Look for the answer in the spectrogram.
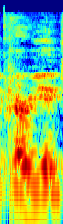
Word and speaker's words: Perrier: S H O N Perrier, just like the water.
